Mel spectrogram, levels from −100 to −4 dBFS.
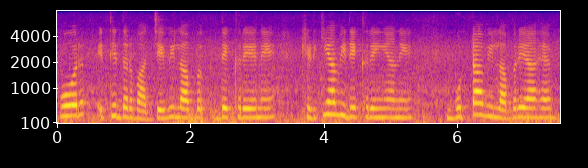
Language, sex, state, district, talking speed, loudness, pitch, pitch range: Punjabi, female, Punjab, Pathankot, 145 wpm, -16 LUFS, 235 Hz, 230-255 Hz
